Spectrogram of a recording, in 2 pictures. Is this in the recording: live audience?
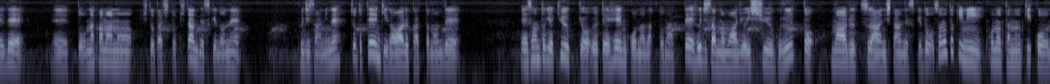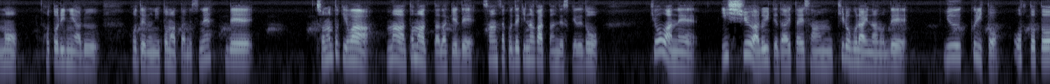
no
